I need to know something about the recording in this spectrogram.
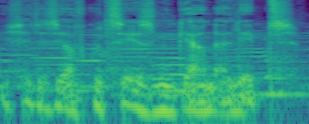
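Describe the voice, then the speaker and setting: A gravelly, bewildered professional. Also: male voice, on the low side, moderate pace, loud music behind the voice. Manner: hesitant, earnest. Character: earnest, bewildered professional man. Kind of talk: radio drama.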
